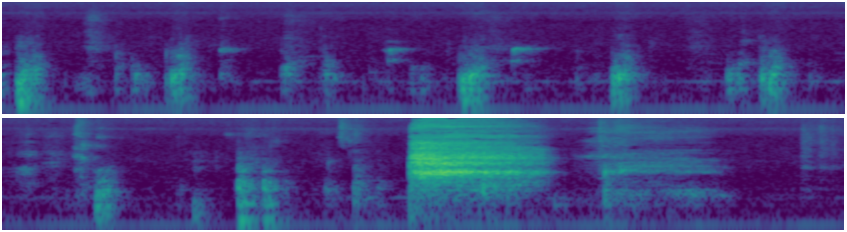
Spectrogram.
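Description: A person gulping milk from a carton: a run of short swallows about once every half second to a second, then a loud breath out about six seconds in as he stops drinking.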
